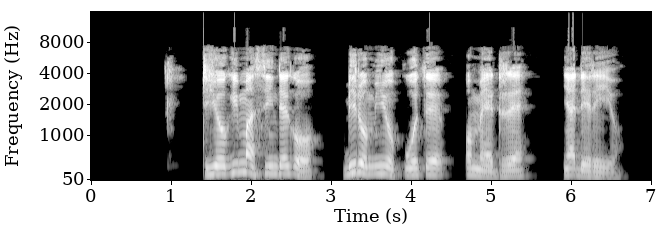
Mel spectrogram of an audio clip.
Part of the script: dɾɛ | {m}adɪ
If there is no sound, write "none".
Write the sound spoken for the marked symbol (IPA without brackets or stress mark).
ɲ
